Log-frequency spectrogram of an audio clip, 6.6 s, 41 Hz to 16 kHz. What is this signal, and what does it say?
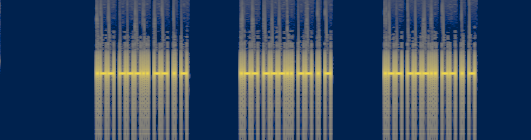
Morse code, heard as a keyed tone, about 48 wpm, 700 Hz. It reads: W8MET W8MET W8MET
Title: Call Signs Repeated 2x - 50wpm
